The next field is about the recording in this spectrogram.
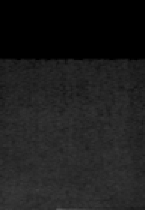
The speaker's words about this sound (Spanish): Salto los bordes espumosos de cada ola hasta que logro superar la línea de rompiente. Y acá estoy, suspendida en el agua salada, flotando, encandilada por el orillo del sol. El agua está helada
